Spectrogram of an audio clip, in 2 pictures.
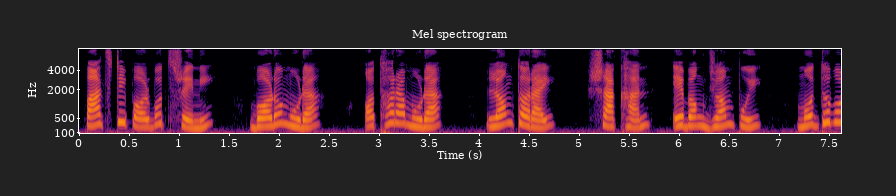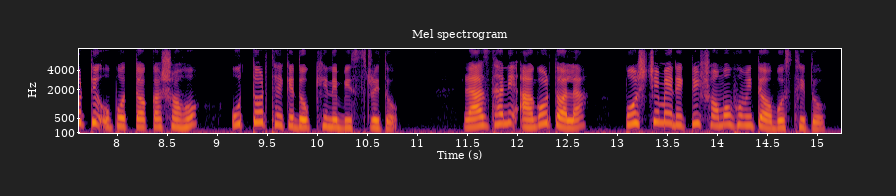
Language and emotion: Bengali, neutral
